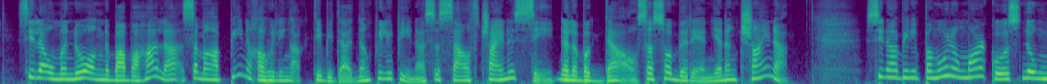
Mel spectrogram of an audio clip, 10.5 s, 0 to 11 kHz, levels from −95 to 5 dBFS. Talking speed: 145 wpm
